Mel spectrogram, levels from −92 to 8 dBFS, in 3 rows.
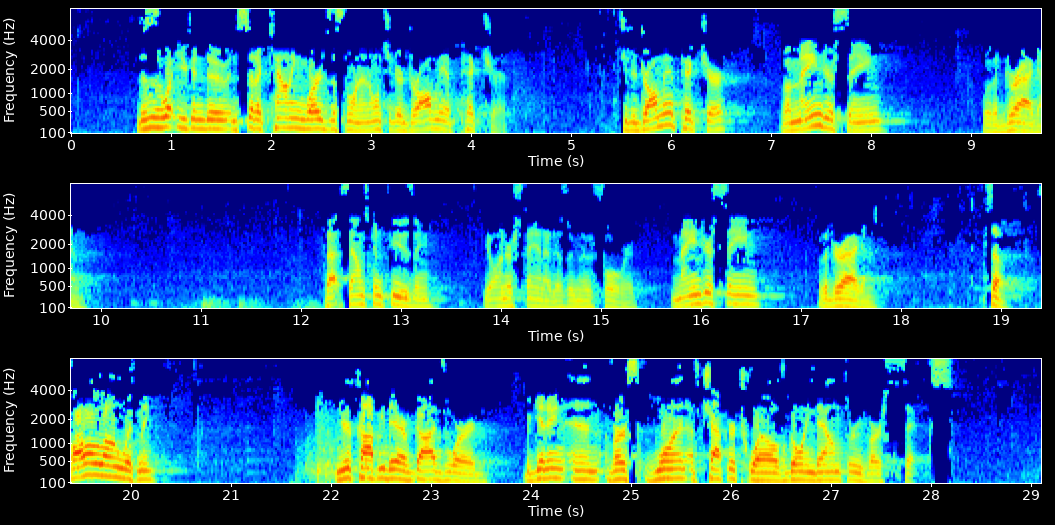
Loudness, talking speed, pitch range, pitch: -18 LUFS, 155 wpm, 120-160 Hz, 145 Hz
